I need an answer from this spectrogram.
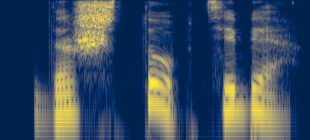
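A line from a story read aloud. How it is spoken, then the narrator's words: Growled. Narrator (Russian): зарычал Левон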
